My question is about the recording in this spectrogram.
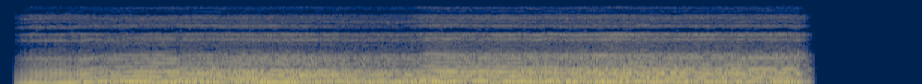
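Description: A voice chanting a slow melodic line with long held notes and gliding pitch, cutting off abruptly about five and a half seconds in.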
